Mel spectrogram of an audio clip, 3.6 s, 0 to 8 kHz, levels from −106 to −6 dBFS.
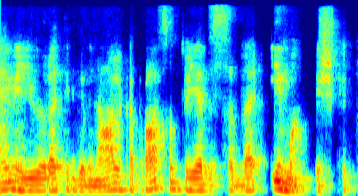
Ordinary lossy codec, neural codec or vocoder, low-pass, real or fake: AAC, 32 kbps; none; 7.2 kHz; real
